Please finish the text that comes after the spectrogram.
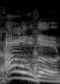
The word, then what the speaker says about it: Aldo: he picked me up but it's Aldo not older Aldo's a very British pronunciation in Italian uh good to see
